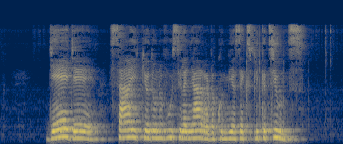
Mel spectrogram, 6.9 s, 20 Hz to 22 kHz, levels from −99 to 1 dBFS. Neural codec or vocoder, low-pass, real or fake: none; 10.8 kHz; real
